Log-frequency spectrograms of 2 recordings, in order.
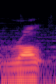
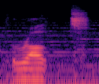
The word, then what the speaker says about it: Ralts: It's like Waltz. Waltz Disney. It's just like that.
